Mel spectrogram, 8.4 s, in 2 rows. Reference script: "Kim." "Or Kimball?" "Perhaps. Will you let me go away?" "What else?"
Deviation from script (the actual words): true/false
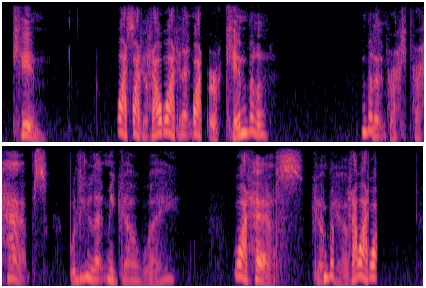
true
